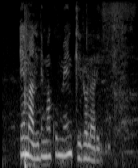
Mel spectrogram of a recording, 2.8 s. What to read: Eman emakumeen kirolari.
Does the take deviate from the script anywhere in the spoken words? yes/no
no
